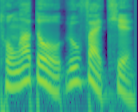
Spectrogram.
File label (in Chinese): 動啊著就發譴, 客語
